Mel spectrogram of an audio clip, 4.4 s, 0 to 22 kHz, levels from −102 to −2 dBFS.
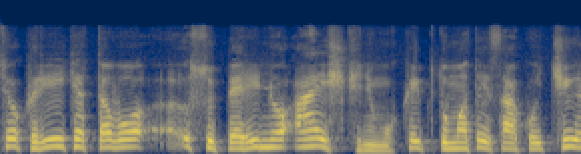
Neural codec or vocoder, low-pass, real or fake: none; 10.8 kHz; real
